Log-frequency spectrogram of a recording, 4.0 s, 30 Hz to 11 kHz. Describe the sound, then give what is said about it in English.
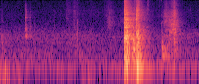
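An oiled aubergine half set down on a metal baking tray: a sharp metallic clatter, then a softer knock and a fainter rattle, after a few quiet ticks. “And put on a baking tray, ready to put in the oven to bake for, 20 minutes, 15 minutes.”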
